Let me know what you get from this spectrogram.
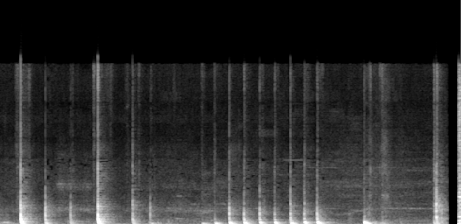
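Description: A knife chopping into a soft black lump on a hard countertop, the blade knocking on the surface. The knocks are scattered at first, then come in a quick run of about six a second in the middle, with two last knocks near the end.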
